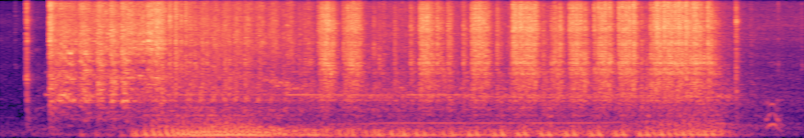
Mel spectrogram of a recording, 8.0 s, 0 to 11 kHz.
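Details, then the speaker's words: 2001 Chrysler Prowler, first start after sitting three years: engine cranks and catches, then runs with a fast uneven clatter roughly three per second over the idle; owner suspects a chain or something jumping; check engine light on. "That doesn't sound good. Sounds like a chain or something jumping."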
